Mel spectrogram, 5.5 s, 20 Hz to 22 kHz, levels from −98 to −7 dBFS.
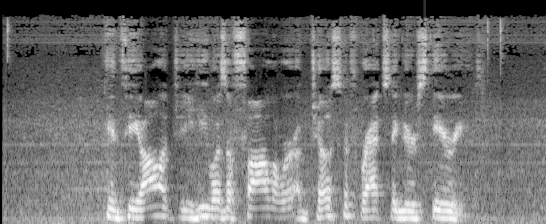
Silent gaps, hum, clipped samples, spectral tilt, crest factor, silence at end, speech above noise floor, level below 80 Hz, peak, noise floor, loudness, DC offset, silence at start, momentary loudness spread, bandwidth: none; none; under 0.1%; -4.5 dB/octave; 14 dB; 0 s; 21 dB; -38 dBFS; 0 dBFS; -33 dBFS; -13 LUFS; under 0.1%; 0.05 s; 18 LU; 17 kHz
